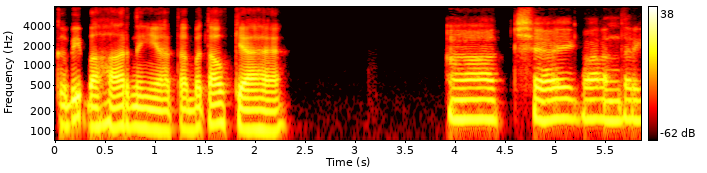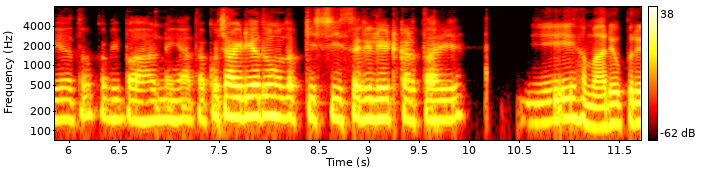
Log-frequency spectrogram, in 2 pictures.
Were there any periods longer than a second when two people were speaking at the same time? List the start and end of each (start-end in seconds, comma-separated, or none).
none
